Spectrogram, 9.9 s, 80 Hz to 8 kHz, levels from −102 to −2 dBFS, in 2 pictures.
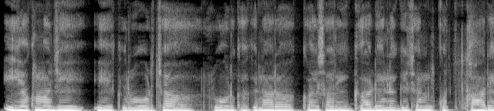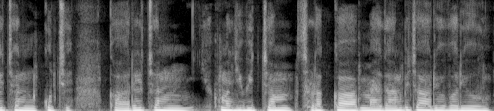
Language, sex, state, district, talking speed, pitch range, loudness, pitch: Hindi, male, Uttarakhand, Tehri Garhwal, 195 wpm, 145-160 Hz, -13 LUFS, 150 Hz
